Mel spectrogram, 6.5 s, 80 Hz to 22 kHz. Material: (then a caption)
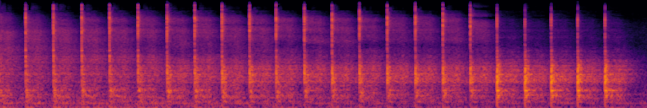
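Wood. A glued wooden dowel is hammered about 2 1/4 inches down into a hole through a tenon to pin and lock the joint of a grinder station base, so the tenon won't come loose. There are 22 quick, steady, sharp taps with a bright, short-ringing knock and almost no low end. The taps sound solid once the dowel is driven all the way in and fully seated.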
